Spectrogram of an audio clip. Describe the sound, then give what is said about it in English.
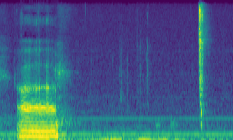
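Faint keystrokes on a computer keyboard while writing code, with one sharper key press standing out near the end. “I'm going to hit enter return a couple times. And I'm going to hit two forward slashes and then a bunch of dashes. And I'm just going to type”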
